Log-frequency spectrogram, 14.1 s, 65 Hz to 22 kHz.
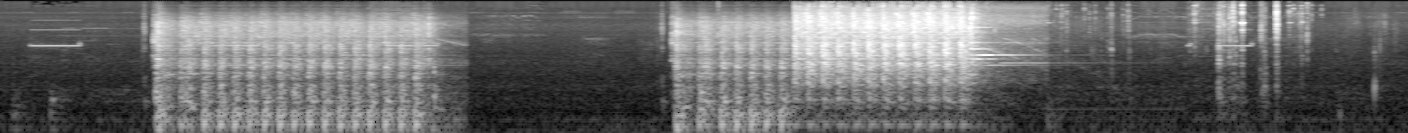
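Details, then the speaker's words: K24-swapped Nissan Cefiro turbo, first start attempt on a borrowed base tune with changed cam/crank sensor settings: two cranking bursts with rhythmic starter chugging, lots of fuel, never fires; ignition timing suspected off. "A lot of fuel, sound like, right? Sounded like it was gonna go. See, that's what's weird. Timing's off or something for sure."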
